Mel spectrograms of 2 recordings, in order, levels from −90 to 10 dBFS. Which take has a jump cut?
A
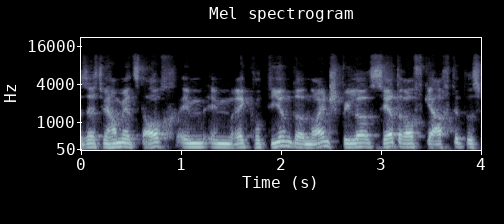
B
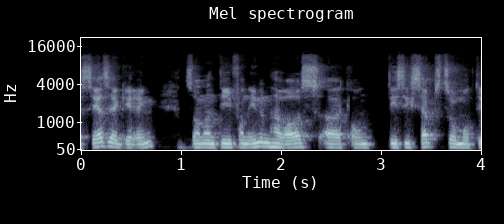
B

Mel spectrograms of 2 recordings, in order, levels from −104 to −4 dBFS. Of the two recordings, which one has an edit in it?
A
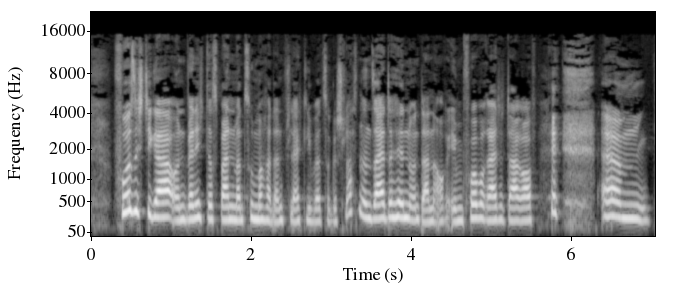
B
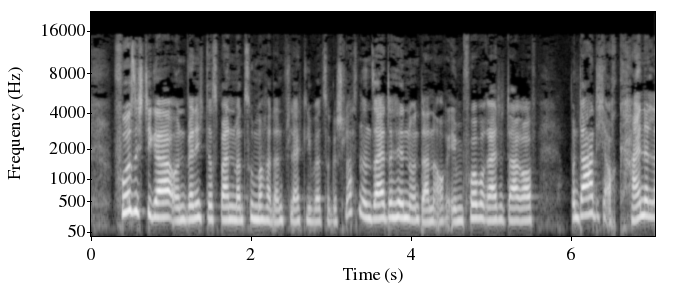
A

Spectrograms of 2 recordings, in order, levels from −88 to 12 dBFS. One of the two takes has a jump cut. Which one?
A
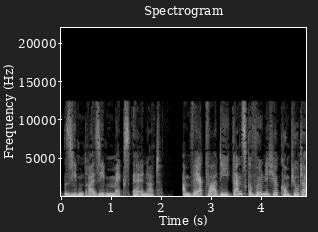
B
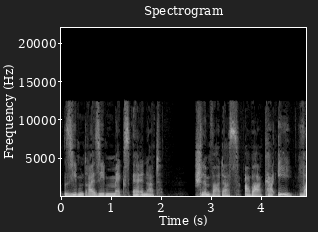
A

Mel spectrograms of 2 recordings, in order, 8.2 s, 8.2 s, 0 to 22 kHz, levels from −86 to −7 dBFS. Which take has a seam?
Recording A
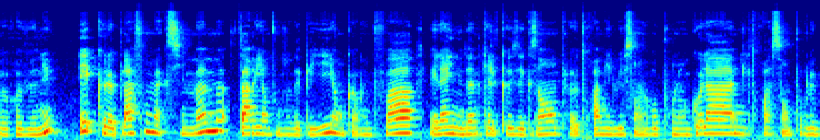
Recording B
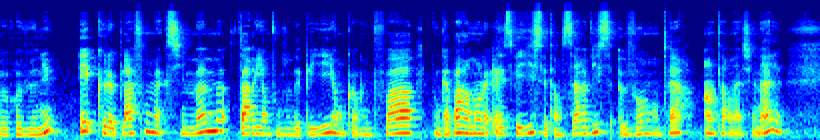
B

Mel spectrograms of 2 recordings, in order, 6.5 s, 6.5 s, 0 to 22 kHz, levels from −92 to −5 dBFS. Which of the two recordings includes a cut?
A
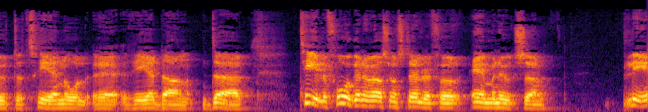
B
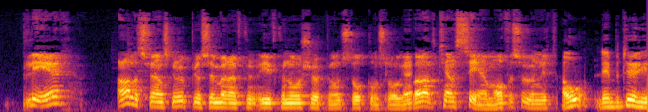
B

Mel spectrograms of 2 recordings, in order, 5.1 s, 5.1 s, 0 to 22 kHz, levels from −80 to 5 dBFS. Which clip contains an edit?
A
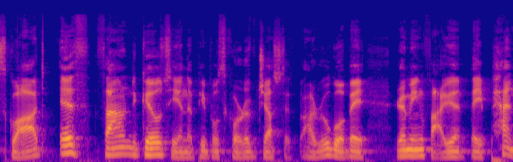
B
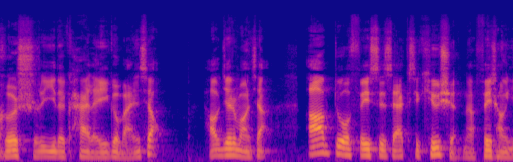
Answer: B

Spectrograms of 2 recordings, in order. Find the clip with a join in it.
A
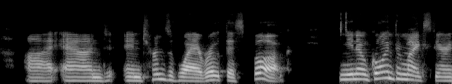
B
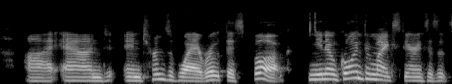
B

